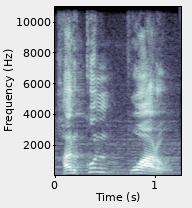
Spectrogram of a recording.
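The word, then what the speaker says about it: Hercule Poirot: আপনারা বুঝতে পারবেন না উচ্চারণটা হবে হারকুল পোয়ারো বা পোয়াও তিনি বেলজিয়ান কিন্তু তিনি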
